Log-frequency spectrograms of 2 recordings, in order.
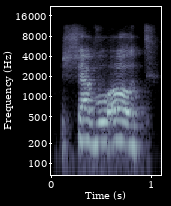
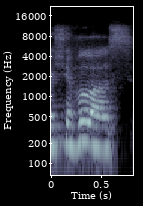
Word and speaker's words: Shavuot: upcoming next week is shavuot or shavuos which is maybe how more americans pronounce it which is translated the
